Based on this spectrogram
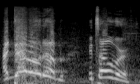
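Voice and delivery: loud, high triumphant shout; excited yell. Real, not acted. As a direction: crow over the demo. Scoring a demo in the game.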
